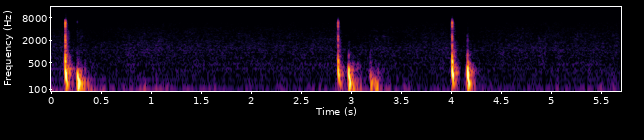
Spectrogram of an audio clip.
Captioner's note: silence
